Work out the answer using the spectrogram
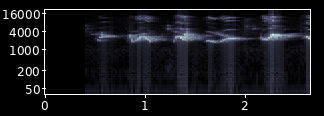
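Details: Black-headed grosbeak delivering a series of warbled, robin-like phrases, each slurred note dipping and rising, about six notes after a brief pause, clean recording.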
